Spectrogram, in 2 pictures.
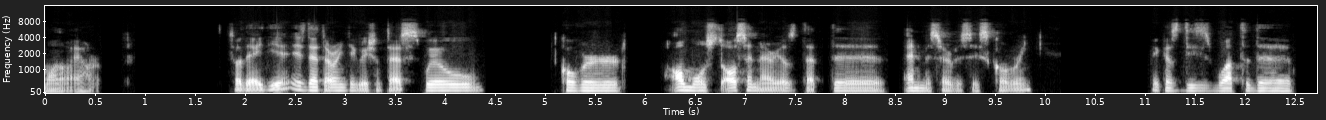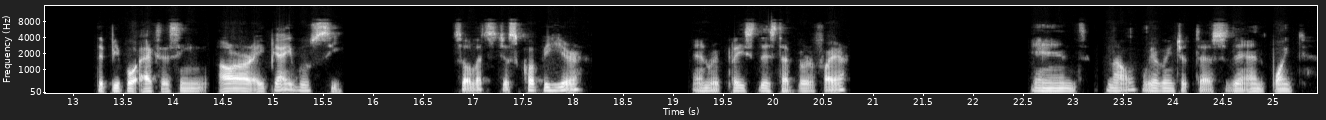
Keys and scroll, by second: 0.3 ctrl+Tab, 2.0 ctrl+Tab, 2.1 super+v, 17.8 super+c, 21.1 super+v.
